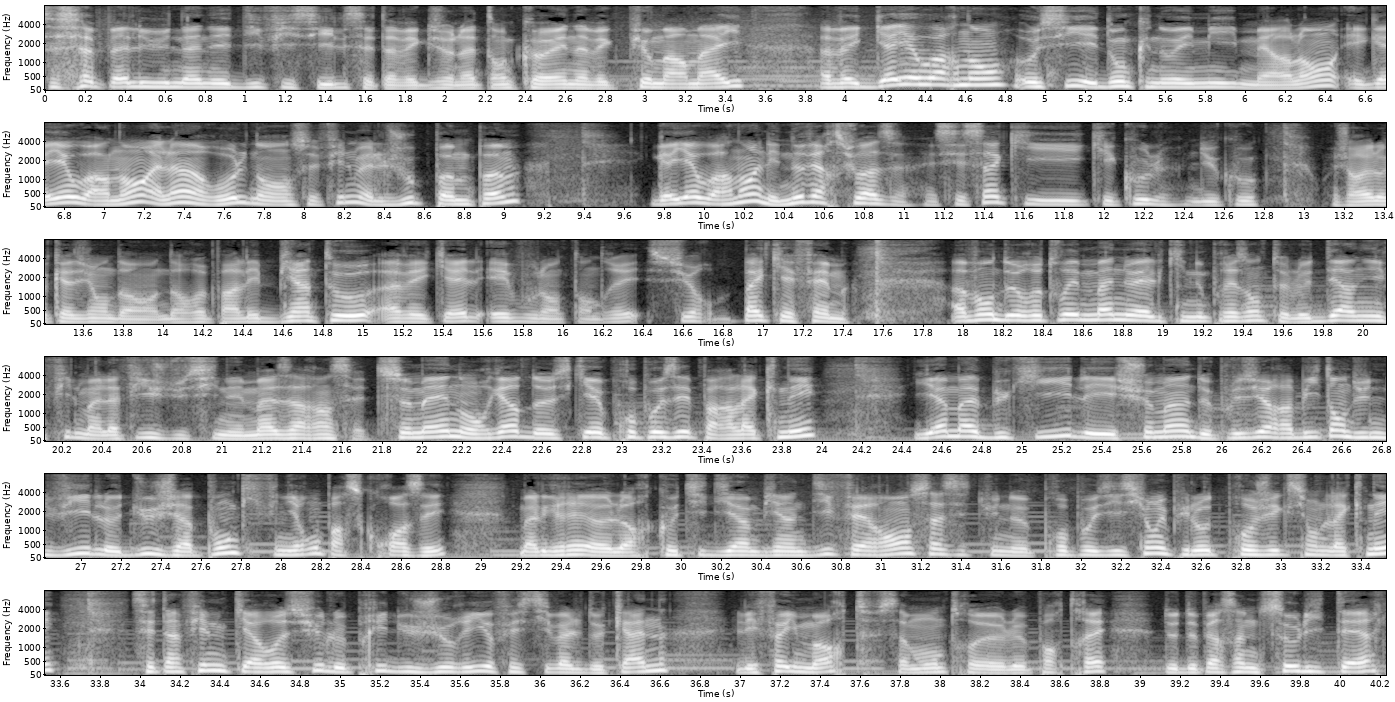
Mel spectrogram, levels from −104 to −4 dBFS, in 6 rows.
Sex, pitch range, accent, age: male, 130-170 Hz, French, 20-39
